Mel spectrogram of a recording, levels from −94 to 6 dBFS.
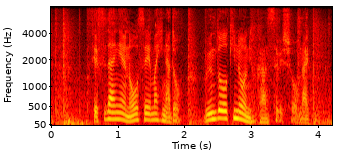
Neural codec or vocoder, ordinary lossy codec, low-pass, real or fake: codec, 16 kHz, 0.5 kbps, X-Codec, HuBERT features, trained on LibriSpeech; none; none; fake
